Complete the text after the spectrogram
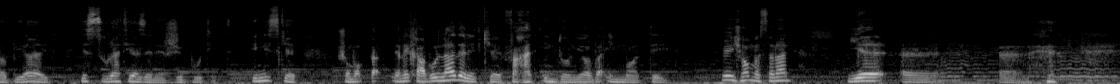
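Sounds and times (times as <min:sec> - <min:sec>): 
speech: 0:00.0 - 0:10.9
bee buzzing around a cameraman: 0:09.1 - 0:11.1.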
